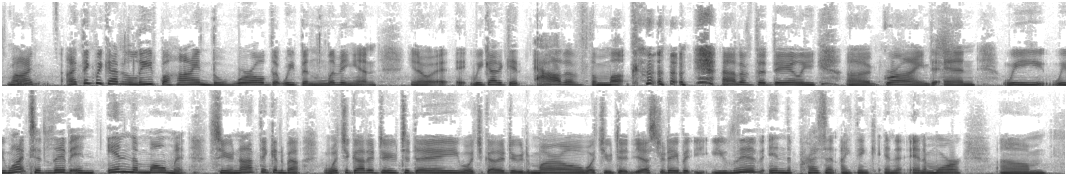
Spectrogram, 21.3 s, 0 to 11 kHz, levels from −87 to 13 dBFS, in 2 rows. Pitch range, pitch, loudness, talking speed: 195-250 Hz, 225 Hz, -14 LUFS, 225 wpm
